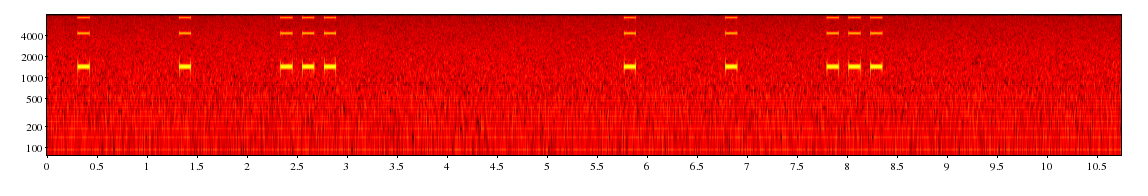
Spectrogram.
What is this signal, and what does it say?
Beep code, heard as beeps from a small speaker, played twice, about 1440 Hz. 1-1-3. In Phoenix BIOS tables: CMOS read or write failure.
